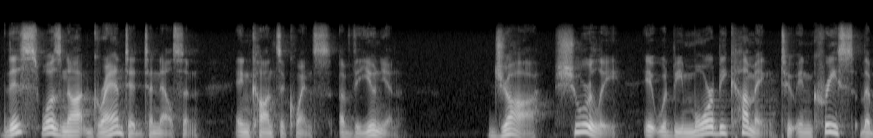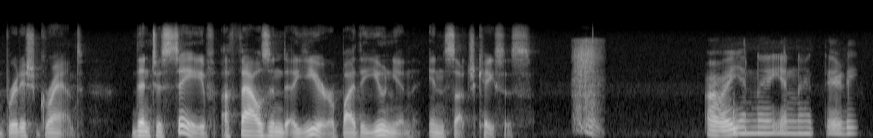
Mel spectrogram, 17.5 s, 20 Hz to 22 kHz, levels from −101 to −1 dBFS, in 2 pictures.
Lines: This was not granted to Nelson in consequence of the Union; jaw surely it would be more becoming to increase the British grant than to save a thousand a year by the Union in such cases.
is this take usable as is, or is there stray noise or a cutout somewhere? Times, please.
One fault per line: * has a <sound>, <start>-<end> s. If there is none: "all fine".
* has a sniff, 14.4-14.8 s
* has a sigh, 15.8-17.3 s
